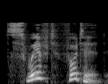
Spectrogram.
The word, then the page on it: swift-footed: British English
